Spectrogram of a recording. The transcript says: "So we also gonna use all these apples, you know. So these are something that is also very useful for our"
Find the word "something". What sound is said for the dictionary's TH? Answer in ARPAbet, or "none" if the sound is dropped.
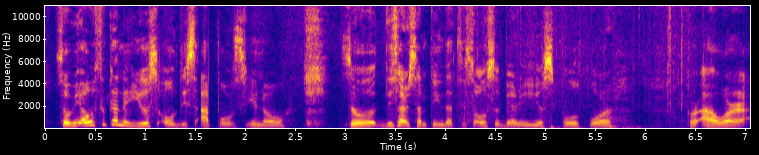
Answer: T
